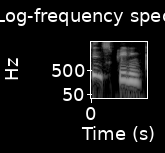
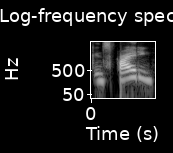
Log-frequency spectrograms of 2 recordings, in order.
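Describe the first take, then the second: First: "inspiring" with "speer" in the middle; mistaken pronunciation. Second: "Inspiring" with "spire" in the middle; corrected pronunciation. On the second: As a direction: say "Inspiring" as "in-SPY-ring". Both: Shown as a demonstration. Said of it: "it's not inspiring".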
